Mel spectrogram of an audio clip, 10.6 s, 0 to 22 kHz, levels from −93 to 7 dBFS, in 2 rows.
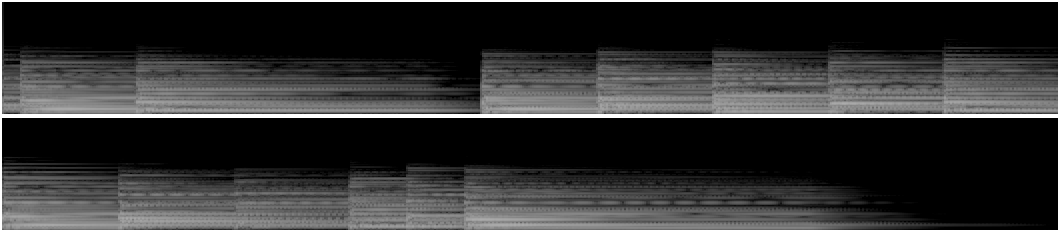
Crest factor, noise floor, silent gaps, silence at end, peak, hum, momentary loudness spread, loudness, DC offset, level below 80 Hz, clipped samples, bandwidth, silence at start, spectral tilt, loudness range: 16 dB; -85 dBFS; none; 1.05 s; -16 dBFS; none; 12 LU; -32 LUFS; under 0.1%; -64 dBFS; under 0.1%; 4.3 kHz; 0 s; -8.5 dB/octave; 3 LU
